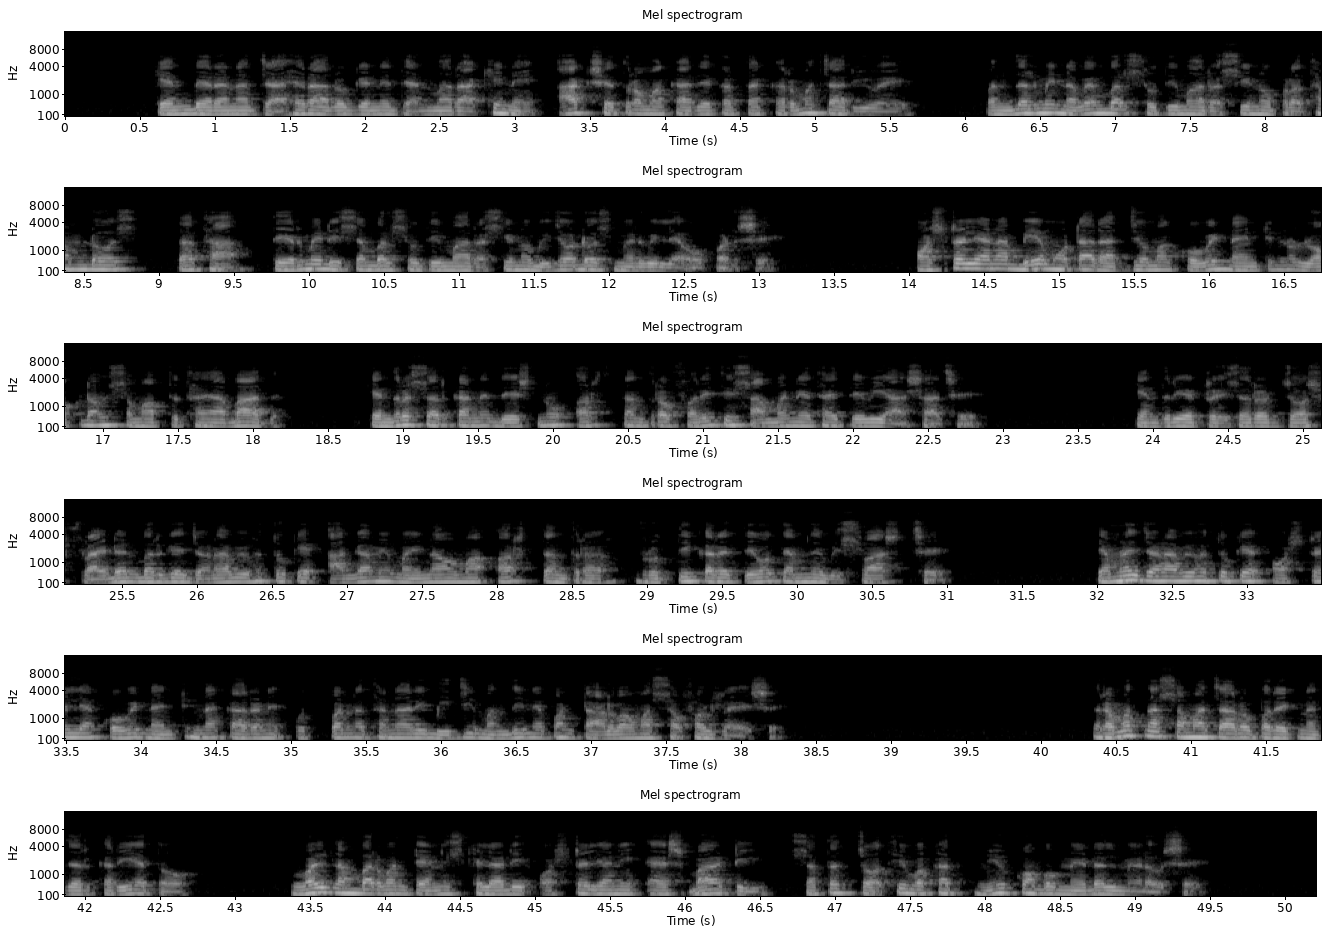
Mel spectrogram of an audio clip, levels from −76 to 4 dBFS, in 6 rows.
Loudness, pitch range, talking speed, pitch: -31 LUFS, 120-140 Hz, 120 wpm, 130 Hz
